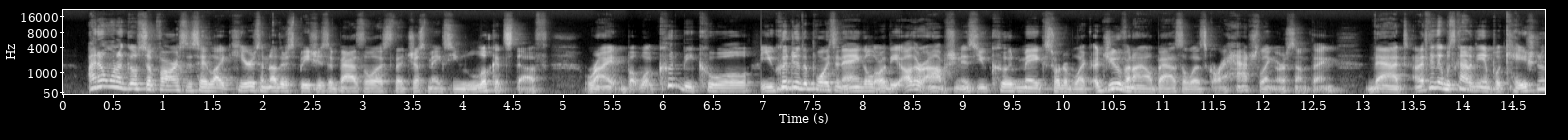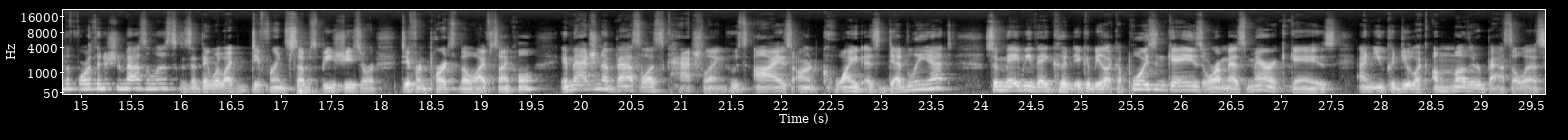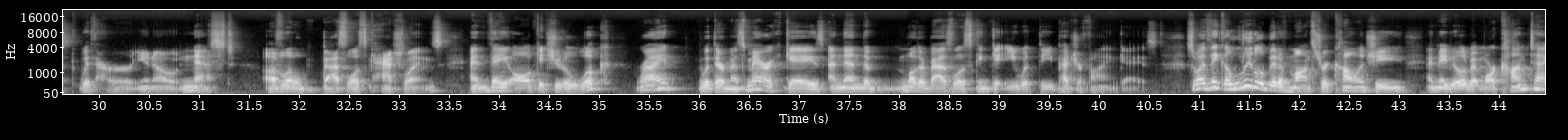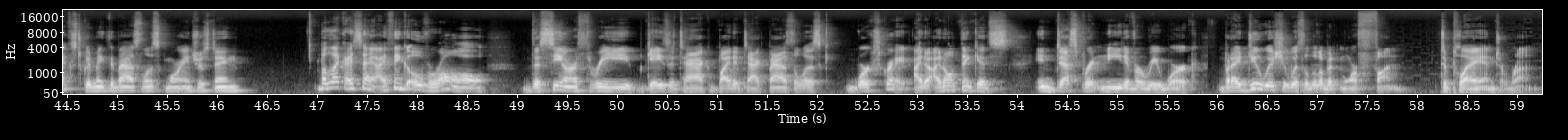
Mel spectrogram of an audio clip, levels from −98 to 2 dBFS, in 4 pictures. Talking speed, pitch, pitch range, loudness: 215 wpm, 125 Hz, 110-160 Hz, -18 LUFS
